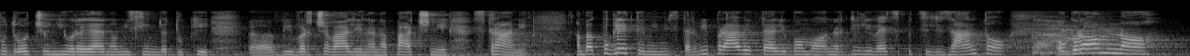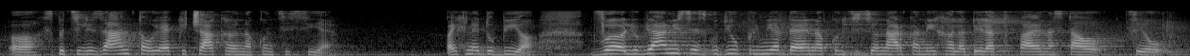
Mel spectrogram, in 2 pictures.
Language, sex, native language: Slovenian, female, Slovenian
